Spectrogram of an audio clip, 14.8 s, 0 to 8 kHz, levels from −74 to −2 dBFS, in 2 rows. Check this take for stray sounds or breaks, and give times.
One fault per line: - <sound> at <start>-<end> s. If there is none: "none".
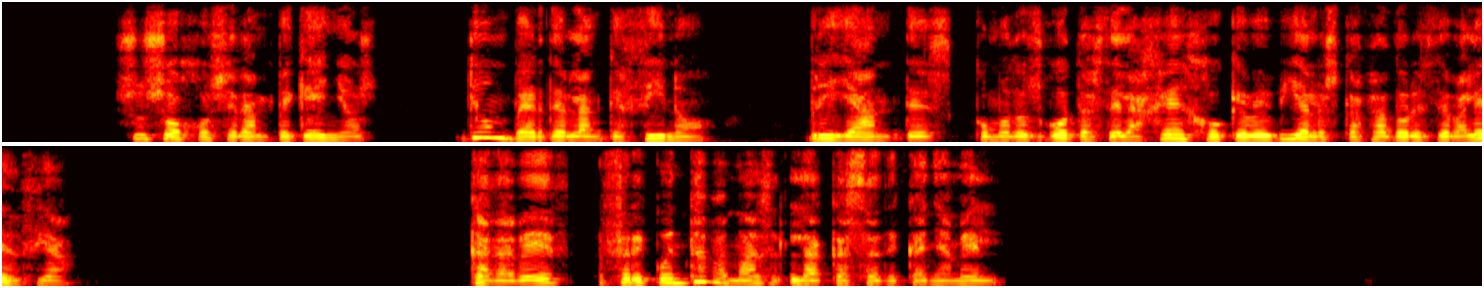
none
